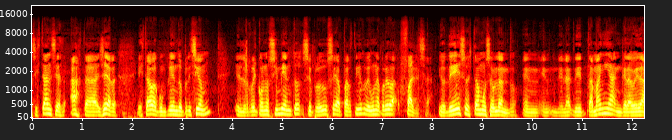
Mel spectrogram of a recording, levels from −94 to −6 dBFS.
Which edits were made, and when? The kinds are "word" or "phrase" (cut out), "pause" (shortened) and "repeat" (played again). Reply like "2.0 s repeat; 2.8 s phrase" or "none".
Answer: 8.0 s pause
